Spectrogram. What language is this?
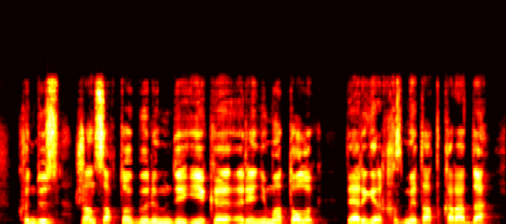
Kazakh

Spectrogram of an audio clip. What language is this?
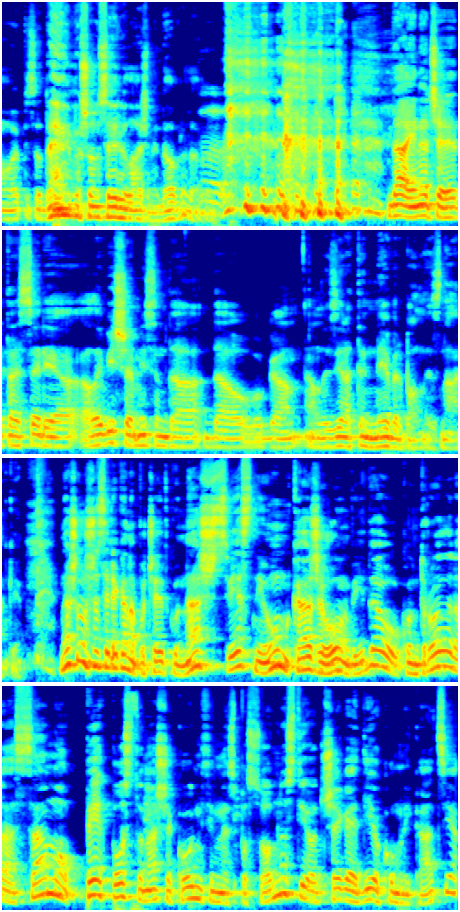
Croatian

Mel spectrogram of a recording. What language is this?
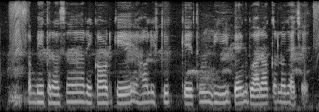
Maithili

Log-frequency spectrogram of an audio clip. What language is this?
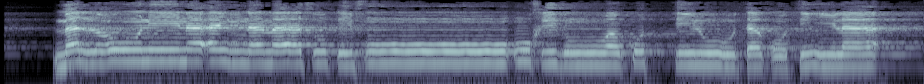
Arabic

